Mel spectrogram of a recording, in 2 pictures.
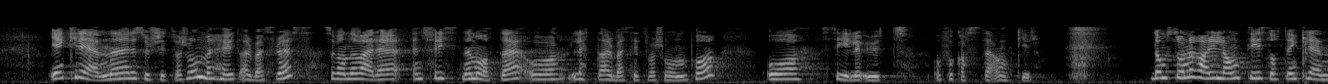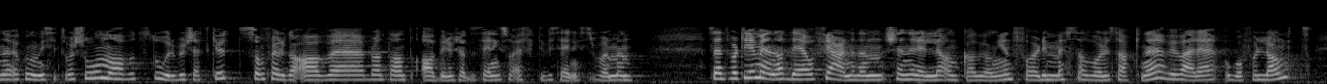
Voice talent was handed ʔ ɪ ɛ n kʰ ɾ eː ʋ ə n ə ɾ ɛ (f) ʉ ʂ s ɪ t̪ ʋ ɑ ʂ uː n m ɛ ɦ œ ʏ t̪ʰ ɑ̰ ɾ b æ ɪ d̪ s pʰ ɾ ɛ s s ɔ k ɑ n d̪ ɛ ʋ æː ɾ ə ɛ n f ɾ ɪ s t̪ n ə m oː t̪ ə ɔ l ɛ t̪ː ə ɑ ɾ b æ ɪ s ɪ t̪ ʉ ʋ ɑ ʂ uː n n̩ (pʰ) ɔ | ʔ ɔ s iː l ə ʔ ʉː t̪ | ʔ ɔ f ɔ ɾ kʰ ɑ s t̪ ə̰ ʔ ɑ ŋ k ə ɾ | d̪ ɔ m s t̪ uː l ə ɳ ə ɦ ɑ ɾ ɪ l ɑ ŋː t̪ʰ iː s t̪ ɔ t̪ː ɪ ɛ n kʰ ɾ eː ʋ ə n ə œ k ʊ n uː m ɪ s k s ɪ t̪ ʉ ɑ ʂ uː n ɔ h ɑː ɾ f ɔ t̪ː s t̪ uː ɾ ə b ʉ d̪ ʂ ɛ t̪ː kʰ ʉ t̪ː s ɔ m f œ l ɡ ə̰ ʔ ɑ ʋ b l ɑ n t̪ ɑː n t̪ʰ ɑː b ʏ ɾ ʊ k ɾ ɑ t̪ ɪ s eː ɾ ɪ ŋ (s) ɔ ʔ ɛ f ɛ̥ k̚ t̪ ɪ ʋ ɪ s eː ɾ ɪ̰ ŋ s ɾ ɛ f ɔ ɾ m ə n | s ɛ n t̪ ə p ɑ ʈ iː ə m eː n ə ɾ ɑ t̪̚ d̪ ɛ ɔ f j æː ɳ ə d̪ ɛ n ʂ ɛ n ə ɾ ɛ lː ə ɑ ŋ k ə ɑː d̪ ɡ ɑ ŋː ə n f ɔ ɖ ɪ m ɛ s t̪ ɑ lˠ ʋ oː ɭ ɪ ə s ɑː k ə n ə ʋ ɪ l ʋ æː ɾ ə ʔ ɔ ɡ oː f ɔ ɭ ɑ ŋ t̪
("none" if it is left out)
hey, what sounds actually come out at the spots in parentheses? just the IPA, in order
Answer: s, pʰ, s

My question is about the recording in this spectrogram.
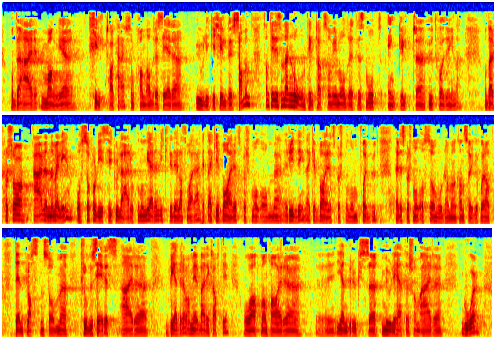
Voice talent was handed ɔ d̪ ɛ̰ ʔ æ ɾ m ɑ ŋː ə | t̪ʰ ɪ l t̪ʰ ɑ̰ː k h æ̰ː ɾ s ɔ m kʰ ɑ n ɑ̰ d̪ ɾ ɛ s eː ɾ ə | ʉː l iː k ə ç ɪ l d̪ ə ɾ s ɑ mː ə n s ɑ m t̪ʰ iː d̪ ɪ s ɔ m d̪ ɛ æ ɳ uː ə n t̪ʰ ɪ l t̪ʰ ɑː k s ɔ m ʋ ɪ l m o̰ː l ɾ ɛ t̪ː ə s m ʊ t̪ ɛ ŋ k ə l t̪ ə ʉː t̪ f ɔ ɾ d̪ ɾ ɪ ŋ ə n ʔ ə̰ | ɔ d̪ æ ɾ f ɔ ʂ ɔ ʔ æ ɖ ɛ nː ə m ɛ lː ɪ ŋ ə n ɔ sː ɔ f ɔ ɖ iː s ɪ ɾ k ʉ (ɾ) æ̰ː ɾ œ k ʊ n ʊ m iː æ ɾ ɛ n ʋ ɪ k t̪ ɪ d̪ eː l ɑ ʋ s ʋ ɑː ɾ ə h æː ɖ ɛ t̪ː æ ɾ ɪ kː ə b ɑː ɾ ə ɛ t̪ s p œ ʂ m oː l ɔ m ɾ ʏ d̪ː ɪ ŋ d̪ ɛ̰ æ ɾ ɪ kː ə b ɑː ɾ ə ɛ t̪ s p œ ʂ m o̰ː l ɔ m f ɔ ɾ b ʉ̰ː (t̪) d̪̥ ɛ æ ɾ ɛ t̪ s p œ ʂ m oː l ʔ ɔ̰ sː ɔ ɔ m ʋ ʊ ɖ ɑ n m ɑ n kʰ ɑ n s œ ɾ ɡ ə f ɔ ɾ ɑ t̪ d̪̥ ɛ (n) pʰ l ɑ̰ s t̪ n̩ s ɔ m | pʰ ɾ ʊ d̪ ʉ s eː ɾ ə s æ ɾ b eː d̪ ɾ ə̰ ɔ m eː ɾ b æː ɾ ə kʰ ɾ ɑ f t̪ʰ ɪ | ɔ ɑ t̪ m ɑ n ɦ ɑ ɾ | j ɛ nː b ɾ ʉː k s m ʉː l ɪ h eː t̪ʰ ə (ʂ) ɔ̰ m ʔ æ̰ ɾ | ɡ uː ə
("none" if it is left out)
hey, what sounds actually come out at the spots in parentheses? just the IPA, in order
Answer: l, d̪, n, ʂ

